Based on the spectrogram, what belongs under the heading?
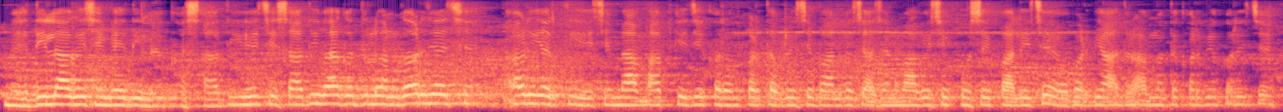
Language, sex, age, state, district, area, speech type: Maithili, female, 60+, Bihar, Supaul, rural, spontaneous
